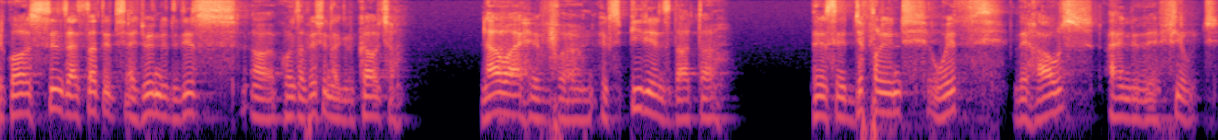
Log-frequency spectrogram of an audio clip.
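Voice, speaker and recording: With fairly even intonation, the man's voice sounds somewhat breathy. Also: medium pitch for a man, fairly slow pace. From Namibia, Kavango East. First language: local Namibian language. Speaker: farmer. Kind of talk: workshop panel talk. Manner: halting, many fillers.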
